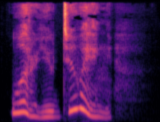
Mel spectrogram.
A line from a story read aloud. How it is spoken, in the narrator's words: Mom gasps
